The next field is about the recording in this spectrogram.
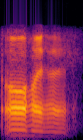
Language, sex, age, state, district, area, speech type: Assamese, male, 30-45, Assam, Goalpara, rural, conversation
